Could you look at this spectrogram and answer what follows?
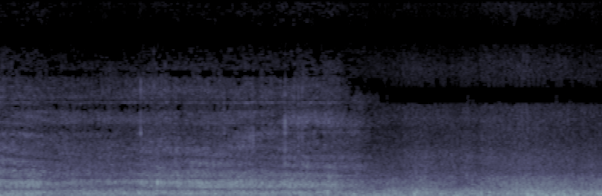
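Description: Small waves breaking and washing up a sand beach, with wind rumbling on the microphone.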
